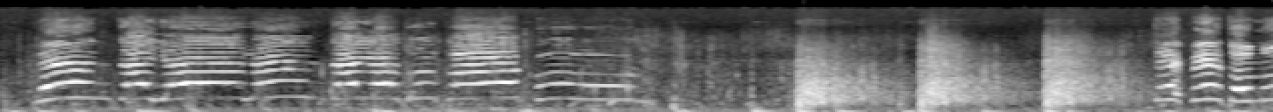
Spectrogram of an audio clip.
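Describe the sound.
Frantic shouting voices give way to three loud gunshots fired in quick succession at a man in the water, each a sharp blast with a brief rumbling tail, before the shouting resumes.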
